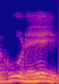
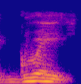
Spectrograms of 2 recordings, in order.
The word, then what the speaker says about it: Grey: Aí você fala gurei, né? Gurei. Aí até você... Aliás, a forma de falar, eu não tenho como falar por você, né? Isso é impossível, né? Você que vai ter. O certo é assim, Grey você não pode falar. Grey. Uhum. Grey não pode. Certinho? Tá errado. Uhum. Tá errado. Grey. Não é. É Grey. Grey.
